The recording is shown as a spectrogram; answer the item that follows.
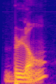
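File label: "blã", French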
